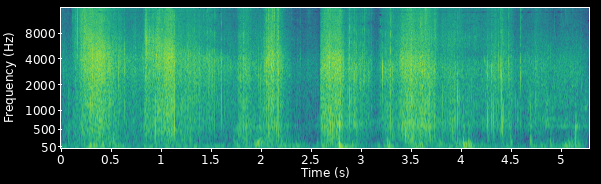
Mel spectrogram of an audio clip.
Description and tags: Crunching sound of walking through leaves. If you like my sounds - check my music on streaming services (search for Tomasz Kucza).
crunch, forest, leaves, steps, walk, walking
